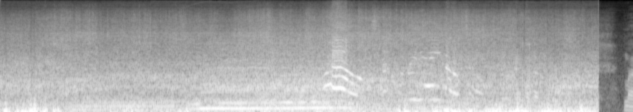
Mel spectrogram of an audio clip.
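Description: A car accelerates hard as the driver shifts with paddle shifters, a loud close engine roar with rising tones that drop and climb again at each shift, mixed with wind rush before cutting off abruptly.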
